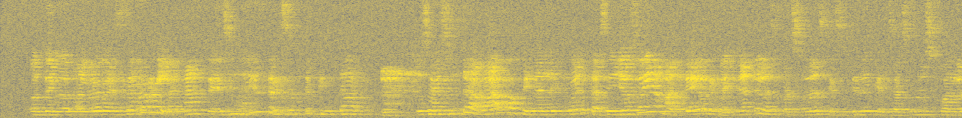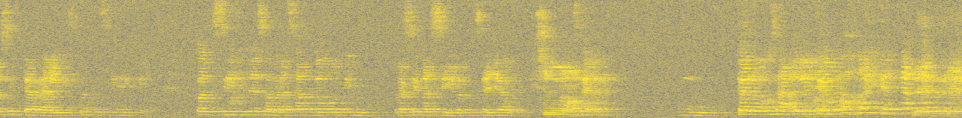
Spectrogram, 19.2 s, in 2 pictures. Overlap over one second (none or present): none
